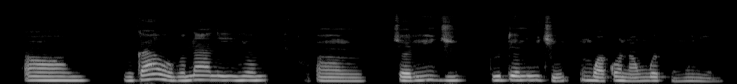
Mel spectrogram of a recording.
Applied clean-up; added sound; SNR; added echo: neural mask model Resemble Enhance denoiser.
